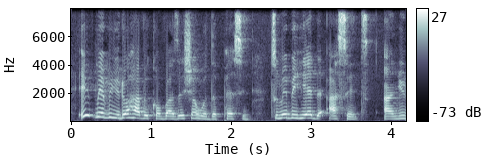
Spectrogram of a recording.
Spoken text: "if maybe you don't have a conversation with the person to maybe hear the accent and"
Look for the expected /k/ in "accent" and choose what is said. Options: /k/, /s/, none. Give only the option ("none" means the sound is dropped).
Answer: none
